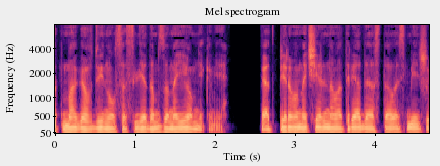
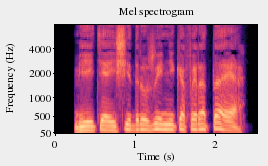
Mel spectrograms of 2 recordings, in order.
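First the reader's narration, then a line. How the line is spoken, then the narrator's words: Growled command. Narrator (Russian): рыкнул Овчинников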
